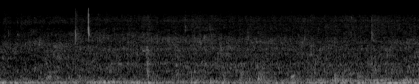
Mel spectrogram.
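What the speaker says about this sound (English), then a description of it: "here we are, guys, at the hot water cascade" Hot spring water, about 140 degrees from natural underground springs on a volcano at Bathhouse Row, pours down a cascade in a steady rushing splash, close and continuous with a few brief ticks over the flow.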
